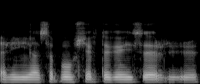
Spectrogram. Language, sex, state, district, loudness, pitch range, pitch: Konkani, male, Goa, North and South Goa, -26 LUFS, 110-115 Hz, 115 Hz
